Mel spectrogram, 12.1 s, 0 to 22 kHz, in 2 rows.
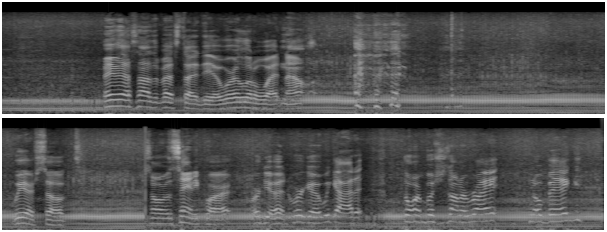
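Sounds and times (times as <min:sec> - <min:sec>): motorbike engine running: 0:00.0 - 0:12.0.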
